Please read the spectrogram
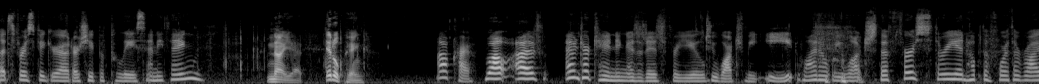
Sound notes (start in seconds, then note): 5.1 chewing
